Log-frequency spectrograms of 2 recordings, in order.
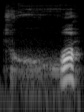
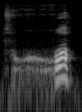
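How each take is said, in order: No difference in how they are said.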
